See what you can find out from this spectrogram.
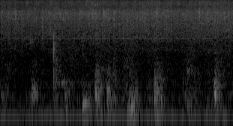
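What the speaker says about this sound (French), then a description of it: "Ma viande continue à rôtir." Beef meatballs fry in a pan, giving a steady, close sizzle and crackle throughout with no one talking.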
